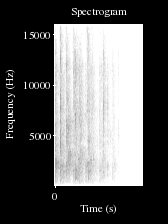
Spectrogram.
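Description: A single person claps their hands at a midwifery education event, giving a brisk run of close, quick claps that stop suddenly and leave silence.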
